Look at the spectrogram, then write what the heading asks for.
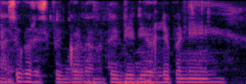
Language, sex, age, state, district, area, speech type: Nepali, male, 18-30, West Bengal, Darjeeling, urban, spontaneous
